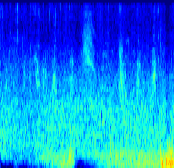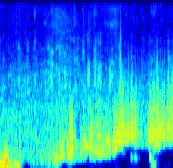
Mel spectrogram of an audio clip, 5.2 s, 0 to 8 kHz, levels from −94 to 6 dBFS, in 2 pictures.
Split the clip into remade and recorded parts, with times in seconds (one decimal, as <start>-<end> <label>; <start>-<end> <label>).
0.0-5.2 recorded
